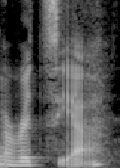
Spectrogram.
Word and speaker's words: Aritzia: This reminds me of like Aristia. Was that what it was called? – Aritzia. – Thank you.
